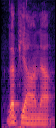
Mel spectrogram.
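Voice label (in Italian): "piana", dialetto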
